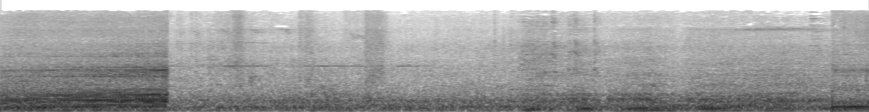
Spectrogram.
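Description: A second-hand Barako motorcycle engine roars loudly at first, then drops to a steady idle with a few small rev swells, close and continuous.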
